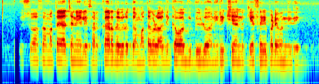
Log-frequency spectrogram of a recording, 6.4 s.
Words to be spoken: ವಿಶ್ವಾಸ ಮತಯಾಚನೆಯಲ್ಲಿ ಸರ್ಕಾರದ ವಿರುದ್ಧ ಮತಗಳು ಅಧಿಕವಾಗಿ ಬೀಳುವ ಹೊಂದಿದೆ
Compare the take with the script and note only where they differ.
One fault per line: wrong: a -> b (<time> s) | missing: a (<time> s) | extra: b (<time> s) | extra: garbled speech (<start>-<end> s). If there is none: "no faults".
extra: ನಿರೀಕ್ಷೆಯನ್ನು ಕೇಸರಿ ಪಡೆ (4.3 s)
